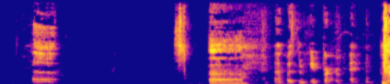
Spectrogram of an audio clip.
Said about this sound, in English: That was me burping.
